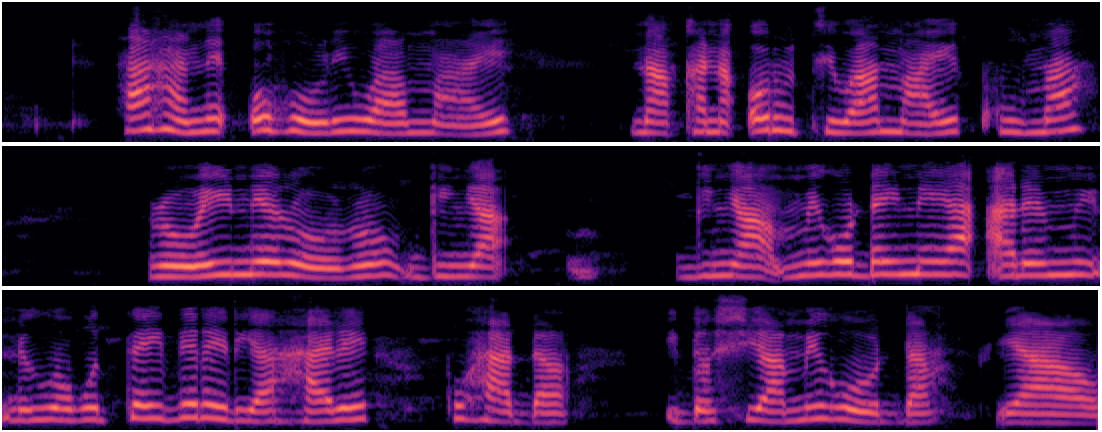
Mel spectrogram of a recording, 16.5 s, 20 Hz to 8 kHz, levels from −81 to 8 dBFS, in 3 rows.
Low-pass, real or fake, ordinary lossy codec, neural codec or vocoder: 7.2 kHz; fake; none; codec, 16 kHz, 4 kbps, FreqCodec, larger model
